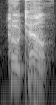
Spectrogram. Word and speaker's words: hotel: Le mot hôtel qui en français n'est pas accentué. Hôtel les deux syllabes sont accentuées ont la même intensité alors qu'en anglais il y en a une des deux qui est accentué. Hotel l'accent américain. Hotel hotel hotel. La deuxième est accentuée.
